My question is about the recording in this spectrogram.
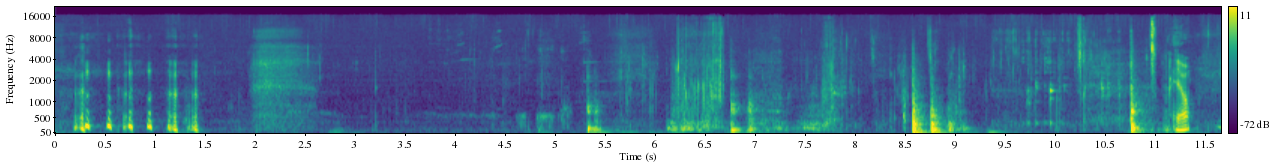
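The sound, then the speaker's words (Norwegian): Wine being tasted and spat out: a series of wet slurps, sloshing and spits in short bursts, some sharp and loud, with brief pauses between them and faint murmuring voices at times. “Vi spytter vinden ut, bare sånn at ja, i tilfelle dere lurer på det.”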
